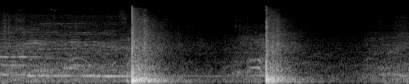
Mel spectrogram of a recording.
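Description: Aerial fireworks shells bursting: two loud booms about a second and a half apart, the first the louder, each fading away in an echo.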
